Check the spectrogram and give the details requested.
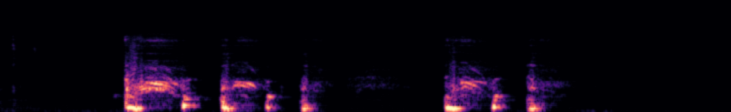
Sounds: Cough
